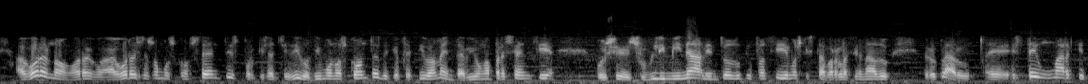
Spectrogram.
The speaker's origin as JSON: {"language": "Galician", "region": "Galicia", "country": "Spain", "said": "Si somos galegos é porque e temos un carácter como que temos e nos definimos no mundo como especiais, o Atlántico influye moito."}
